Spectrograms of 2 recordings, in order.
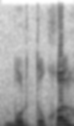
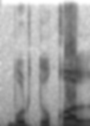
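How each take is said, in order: No difference in how they are said.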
